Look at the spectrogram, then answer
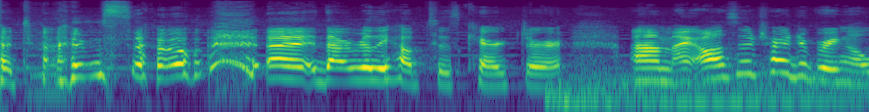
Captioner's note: laughing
